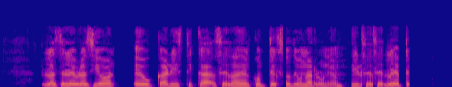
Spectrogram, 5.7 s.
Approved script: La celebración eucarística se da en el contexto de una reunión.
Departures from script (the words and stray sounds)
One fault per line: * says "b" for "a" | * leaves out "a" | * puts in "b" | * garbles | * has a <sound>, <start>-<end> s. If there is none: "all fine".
* has a dropout, 3.5-3.6 s
* garbles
